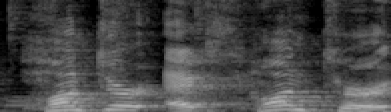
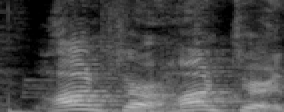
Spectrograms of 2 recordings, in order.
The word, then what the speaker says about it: Hunter x Hunter: It's like when people say Hunter x Hunter instead of Hunter Hunter. I'm not writing in those comment sections, hey guys, it's Hunter Hunter. The X is silent.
